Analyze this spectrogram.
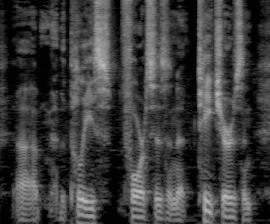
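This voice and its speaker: The speaker is a man. He talks with a South Carolina accent. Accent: Southern US (South Carolina). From US South, South Carolina. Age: 60s. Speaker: real estate developer. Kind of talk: interview. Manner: halting, many fillers.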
